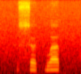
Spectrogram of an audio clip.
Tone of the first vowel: low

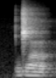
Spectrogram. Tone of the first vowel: low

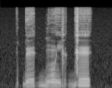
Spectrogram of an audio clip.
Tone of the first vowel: rising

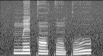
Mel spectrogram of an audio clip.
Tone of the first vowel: high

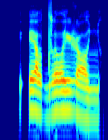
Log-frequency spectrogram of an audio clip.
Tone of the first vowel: falling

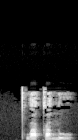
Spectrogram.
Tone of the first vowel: low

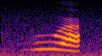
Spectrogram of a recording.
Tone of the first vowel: falling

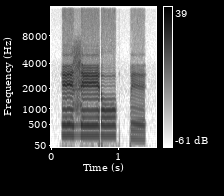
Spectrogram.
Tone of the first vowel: high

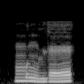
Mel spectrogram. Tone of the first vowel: falling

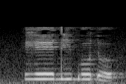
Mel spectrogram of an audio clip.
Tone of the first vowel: high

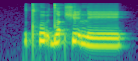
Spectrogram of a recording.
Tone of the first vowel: falling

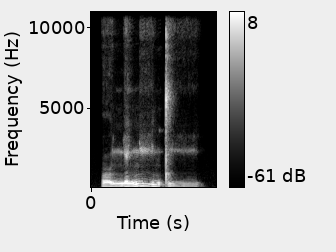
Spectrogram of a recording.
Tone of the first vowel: low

